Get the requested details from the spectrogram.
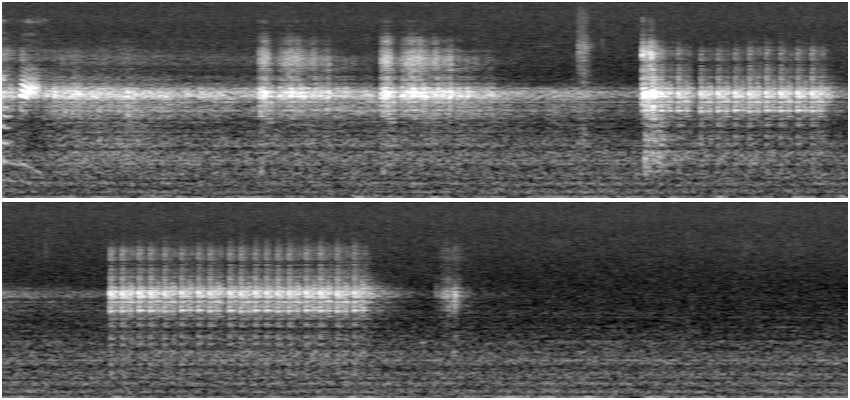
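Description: Fingers tap on a phone's touchscreen.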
